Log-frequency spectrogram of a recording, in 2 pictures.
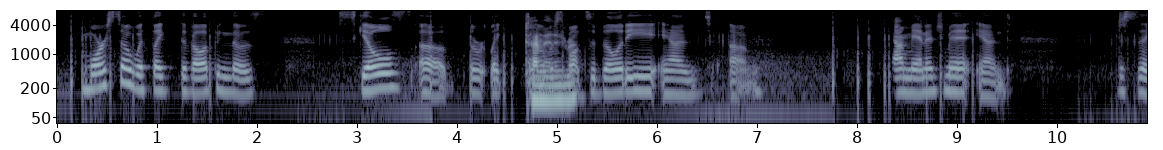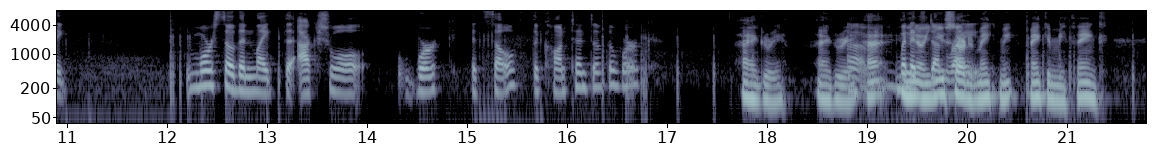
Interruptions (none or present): present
